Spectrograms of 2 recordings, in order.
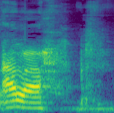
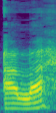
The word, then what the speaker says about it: Allah: Jadi kalau kalau kita Allah itu kalau dalam bahasa Al-Qur'annya salah baca. Hm. Iya. Jadi kalau kami orang ee Islam itu sebenarnya Allah bukan Allah. Hmm. Kalau secara teks teks dalam Al-Qur'an ya memang dia tulisannya Allah ya karena alif lam lam ha Allah. Nah, tapi kalau cara membacanya dia ee seolah-olah A itu ee bersuara O.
